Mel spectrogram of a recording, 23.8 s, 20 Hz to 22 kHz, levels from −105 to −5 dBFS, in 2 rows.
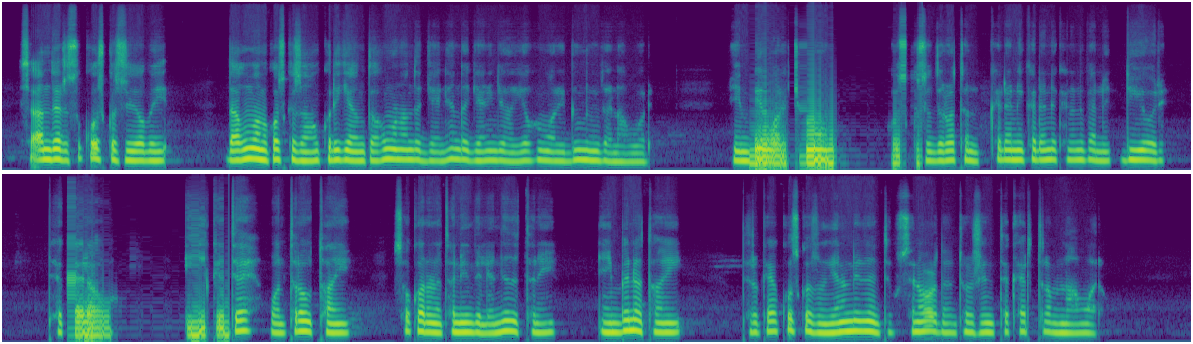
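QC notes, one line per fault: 7.49–9.21 s, robotic sound from repeated short buffers: speech becomes a rigid metallic buzz at 134 Hz, likely from a roughly 7.5 ms chunk replayed while most real audio is skipped. A spectrogram shows flat harmonic stripes.
12.56–14.17 s, robotic sound from repeated short buffers: the same 134 Hz buzz returns, likely from one short buffer repeated in place of most new audio. The waveform shows identical periodic cycles.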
